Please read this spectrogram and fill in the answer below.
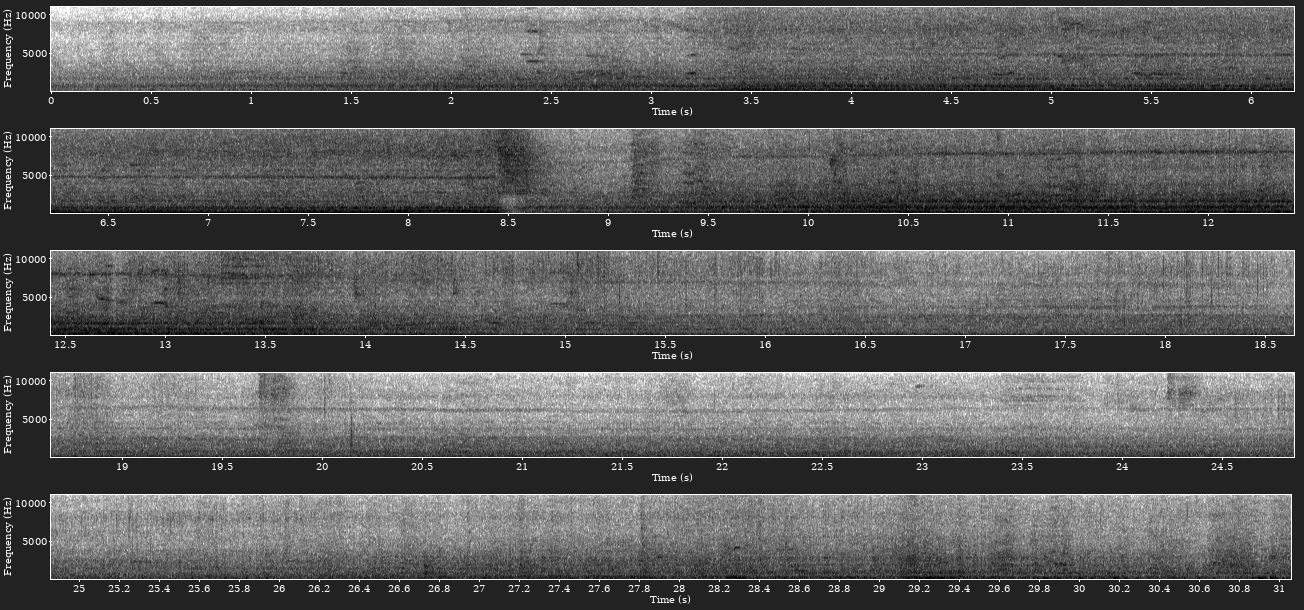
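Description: Heavy diesel trucks passing on a hill road, their engines pulling with a low, steady note that swells as the truck nears. The sound breaks off abruptly about a third of the way in and picks up with another truck, running on as a steadier engine hum.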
